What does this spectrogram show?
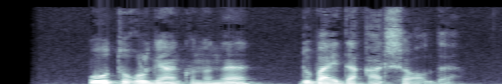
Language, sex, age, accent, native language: Uzbek, male, 18-24, Buxoro, Uzbek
